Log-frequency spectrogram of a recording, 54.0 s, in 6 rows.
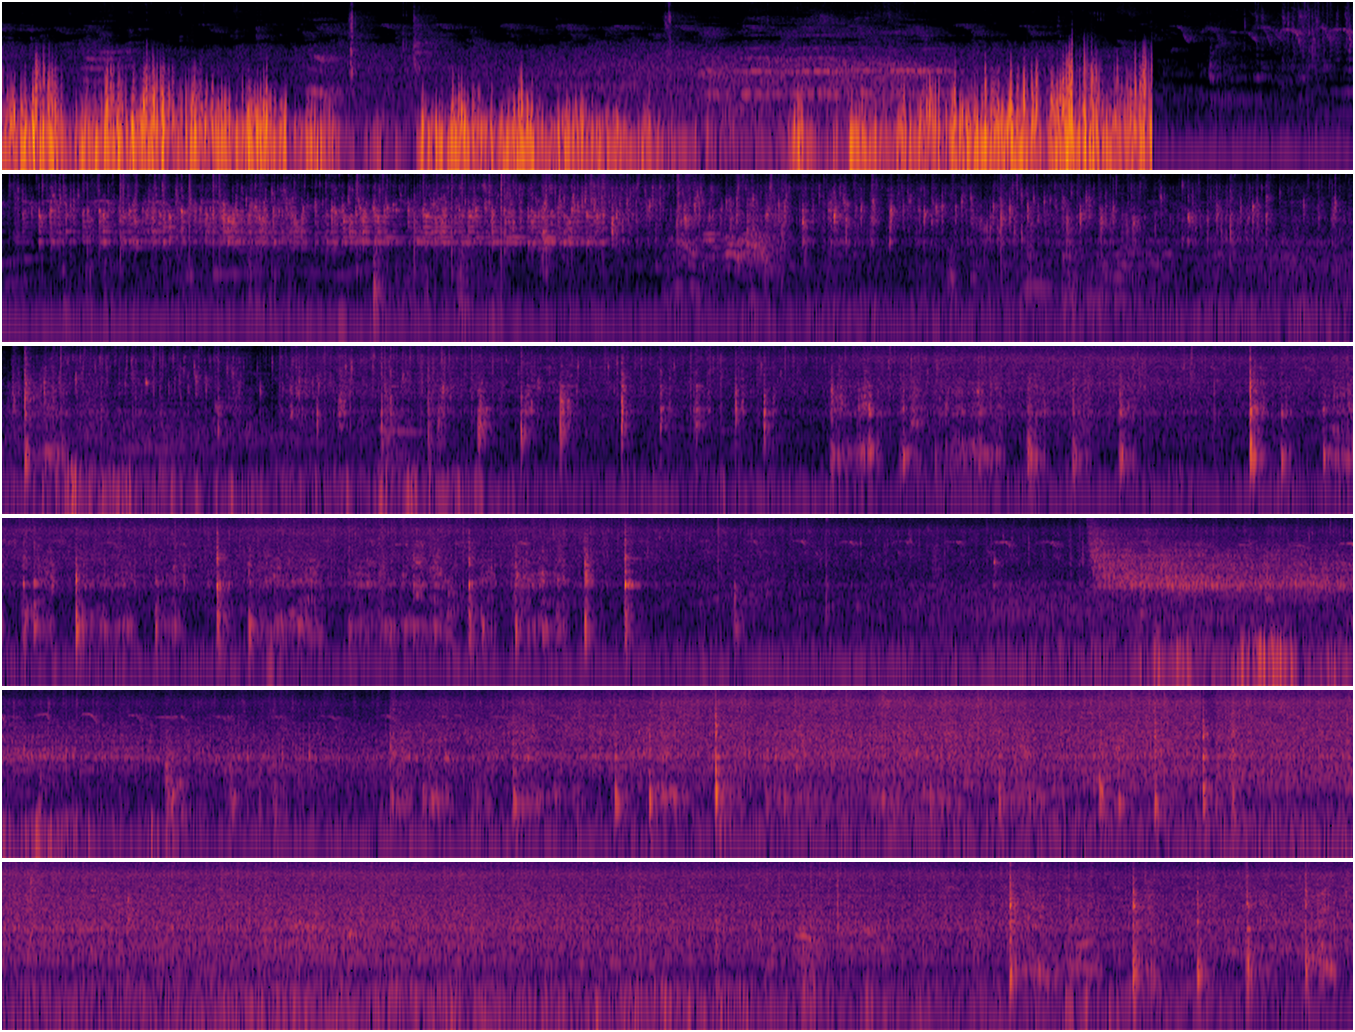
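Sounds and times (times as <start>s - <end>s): hot oil sizzling in a wok: 8.4s - 54.0s.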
